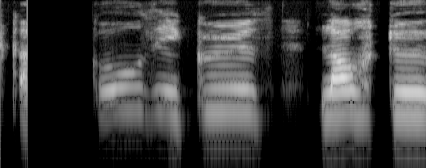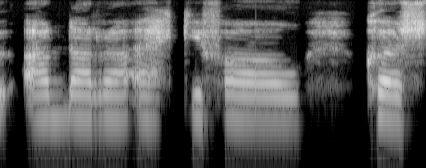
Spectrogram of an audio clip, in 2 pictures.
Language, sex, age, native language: Icelandic, male, 12, Icelandic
